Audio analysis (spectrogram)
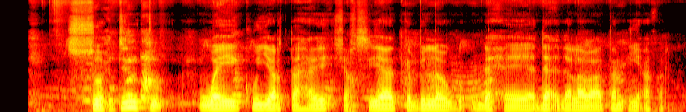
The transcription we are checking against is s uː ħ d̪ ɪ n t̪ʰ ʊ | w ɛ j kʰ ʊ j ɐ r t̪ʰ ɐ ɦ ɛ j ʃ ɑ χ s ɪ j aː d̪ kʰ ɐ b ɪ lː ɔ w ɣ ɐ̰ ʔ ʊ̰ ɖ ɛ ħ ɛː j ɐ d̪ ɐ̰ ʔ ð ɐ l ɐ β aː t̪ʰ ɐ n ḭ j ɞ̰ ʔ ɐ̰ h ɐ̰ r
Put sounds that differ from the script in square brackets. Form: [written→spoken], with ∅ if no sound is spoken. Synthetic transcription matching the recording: s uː ħ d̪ ɪ n t̪ʰ ʊ | w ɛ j kʰ ʊ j ɐ r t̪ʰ ɐ ɦ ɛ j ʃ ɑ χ s ɪ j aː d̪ kʰ ɐ b ɪ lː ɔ w ɣ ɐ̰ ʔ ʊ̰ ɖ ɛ ħ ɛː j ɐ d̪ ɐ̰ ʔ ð ɐ l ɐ β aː t̪ʰ ɐ n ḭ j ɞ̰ ʔ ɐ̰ [h→f] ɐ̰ r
